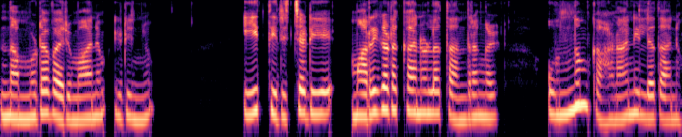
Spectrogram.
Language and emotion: Malayalam, sad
